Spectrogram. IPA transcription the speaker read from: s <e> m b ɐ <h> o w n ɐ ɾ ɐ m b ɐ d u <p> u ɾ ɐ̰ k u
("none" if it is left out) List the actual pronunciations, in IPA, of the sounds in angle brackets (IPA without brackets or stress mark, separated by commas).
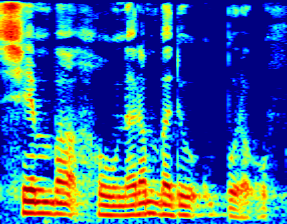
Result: e, h, p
